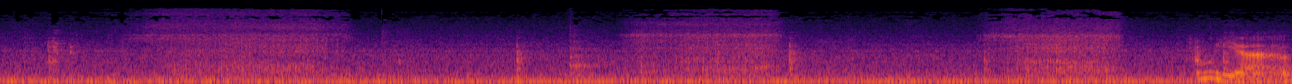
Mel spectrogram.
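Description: Whipped cream hisses out of a spray can in short bursts.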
